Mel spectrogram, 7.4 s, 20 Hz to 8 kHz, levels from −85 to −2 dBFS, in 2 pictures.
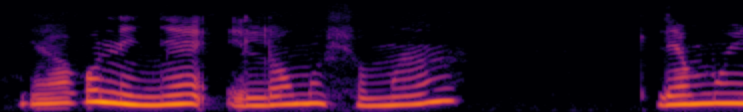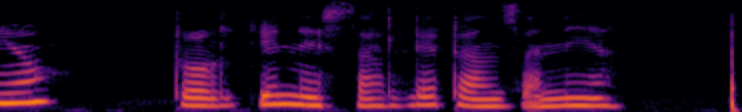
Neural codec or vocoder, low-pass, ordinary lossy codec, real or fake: none; none; none; real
